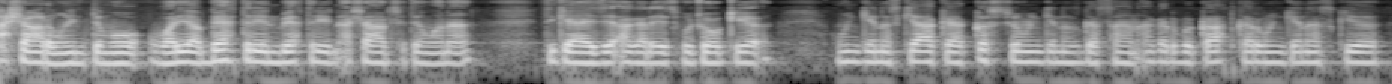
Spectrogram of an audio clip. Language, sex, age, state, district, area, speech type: Kashmiri, male, 30-45, Jammu and Kashmir, Bandipora, rural, spontaneous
